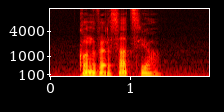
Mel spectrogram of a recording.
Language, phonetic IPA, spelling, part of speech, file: Polish, [ˌkɔ̃nvɛrˈsat͡sʲja], konwersacja, noun, Pl-konwersacja.ogg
